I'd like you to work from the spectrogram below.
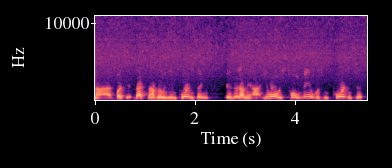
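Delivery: put-on a young son pleading with his dad. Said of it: "let's pretend you're my dad".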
